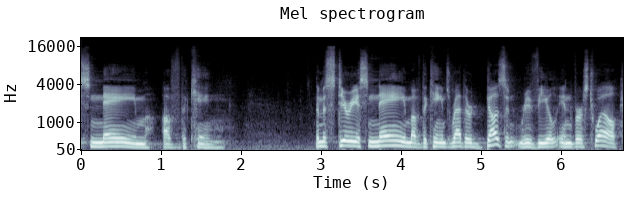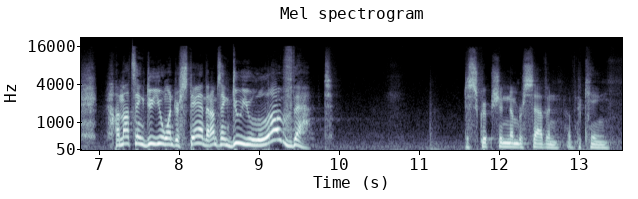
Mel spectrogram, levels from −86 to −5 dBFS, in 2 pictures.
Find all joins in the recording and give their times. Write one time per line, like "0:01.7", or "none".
0:04.6
0:07.0
0:11.5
